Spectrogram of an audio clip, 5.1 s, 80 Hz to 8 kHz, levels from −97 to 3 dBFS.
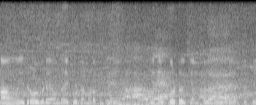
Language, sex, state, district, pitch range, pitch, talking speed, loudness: Kannada, male, Karnataka, Belgaum, 135-160 Hz, 145 Hz, 165 wpm, -16 LUFS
